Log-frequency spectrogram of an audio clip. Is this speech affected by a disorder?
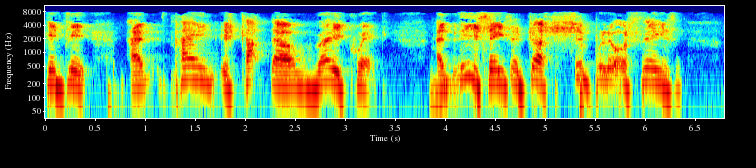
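Yes: clinically deaf; could not follow unfamiliar Suffolk slang.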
